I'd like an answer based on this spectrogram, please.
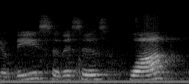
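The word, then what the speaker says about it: は: this is particle W it spelled with a ha symbol but when it's used as a particle it gets pronounced as W and this particle is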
